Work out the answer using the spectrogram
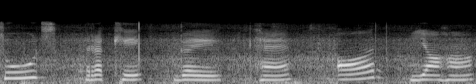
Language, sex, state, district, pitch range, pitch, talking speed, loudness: Hindi, female, Chandigarh, Chandigarh, 205-230 Hz, 215 Hz, 75 wpm, -15 LUFS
